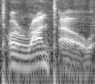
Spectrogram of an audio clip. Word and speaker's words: Toronto: So yeah, if you pronounce the second T, you're Yeah, you're a cop. Hey, you kids know of any drug dealers? I'm looking to get a fix here in Toronto.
